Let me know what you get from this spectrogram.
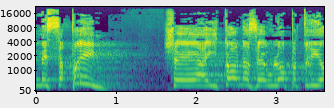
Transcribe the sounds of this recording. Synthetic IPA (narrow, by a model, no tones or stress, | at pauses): me̞sapʁim | ʃeait̪o̞nazehulo̞pat̪ʁio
